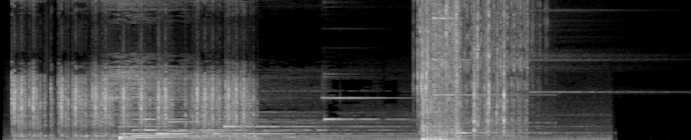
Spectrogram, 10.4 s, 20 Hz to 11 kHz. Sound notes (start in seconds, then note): 0.1 typewriter typing noises; 6.2 electronic typewriter noise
